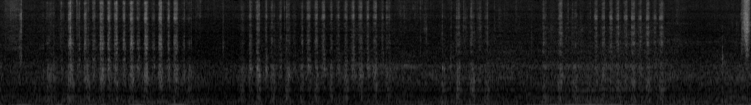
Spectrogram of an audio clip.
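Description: A coin scratching the coating off a paper scratch card with quick, rapid strokes, in several short runs separated by brief pauses.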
